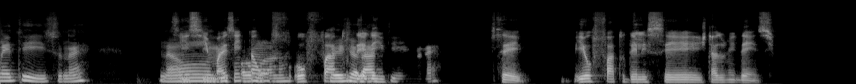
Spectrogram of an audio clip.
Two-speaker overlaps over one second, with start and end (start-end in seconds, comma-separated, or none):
1.7-3.9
